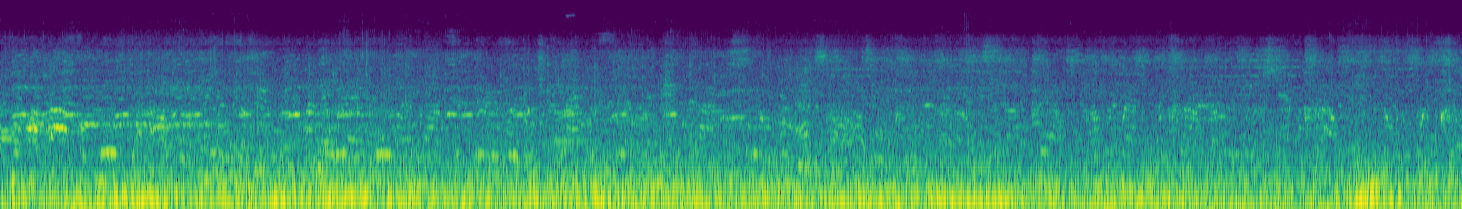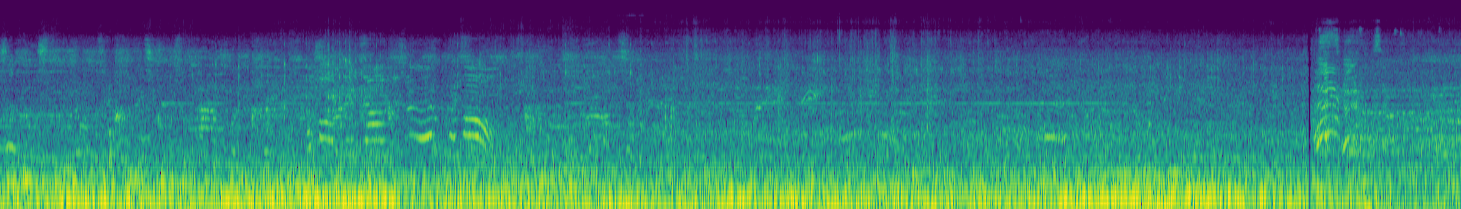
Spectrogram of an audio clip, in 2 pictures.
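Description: Lowrider cars rolling slowly past at low speed, their engines making a steady low sound, under scattered crowd chatter and music playing from a car stereo.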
